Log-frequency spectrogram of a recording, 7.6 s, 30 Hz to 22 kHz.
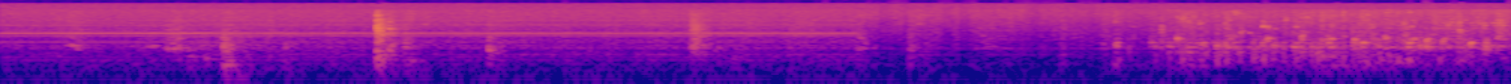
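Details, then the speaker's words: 2017 Ford Ranger 3.2 diesel after fuel filter replacement, microphone beside the tank, ignition on: faint fuel pump buzz with irregular gurgles and bubbling as trapped air is pushed through while priming. "did you hear all those gurgling noises as the air gets compressed and pushed through the system"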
